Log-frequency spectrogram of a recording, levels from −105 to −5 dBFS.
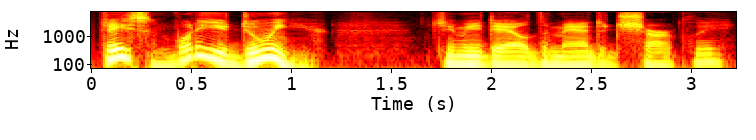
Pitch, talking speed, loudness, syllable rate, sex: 115 Hz, 185 wpm, -17 LUFS, 6.5 syllables/s, male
